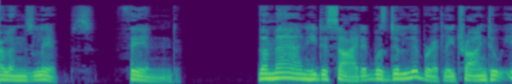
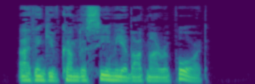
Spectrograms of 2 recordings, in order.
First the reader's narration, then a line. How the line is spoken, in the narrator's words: Harlan said flatly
